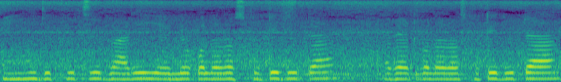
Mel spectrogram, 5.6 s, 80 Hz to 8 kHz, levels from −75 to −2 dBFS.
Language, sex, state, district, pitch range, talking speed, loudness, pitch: Odia, female, Odisha, Sambalpur, 205-215 Hz, 170 wpm, -15 LUFS, 210 Hz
